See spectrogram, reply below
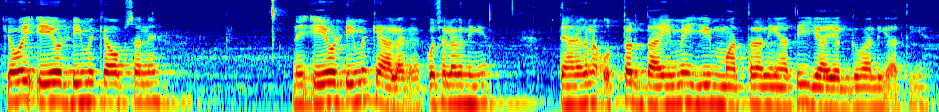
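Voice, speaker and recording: A Hindi exam tutor works through a book's spelling questions, repeating each word again and again and tossing in casual asides. His voice is on the high side and gravelly, with a level tone and normal speed, and the recording is lo-fi and roomy.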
